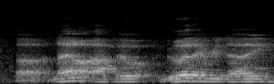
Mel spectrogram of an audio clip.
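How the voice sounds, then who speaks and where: Over noticeable background noise and audible room echo, a man with a medium-pitched voice speaks in an Alabama accent. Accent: Southern US (Alabama). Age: 70s. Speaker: small-town mayor. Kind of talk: casual interview. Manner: hesitant, many uh fillers.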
